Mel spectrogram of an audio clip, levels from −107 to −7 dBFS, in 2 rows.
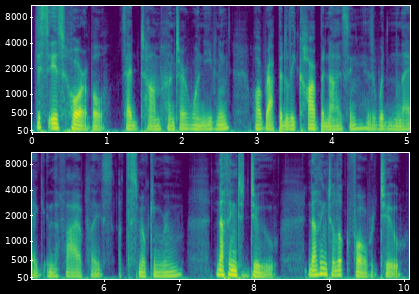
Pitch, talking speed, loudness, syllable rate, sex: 95 Hz, 175 wpm, -24 LUFS, 5.7 syllables/s, male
